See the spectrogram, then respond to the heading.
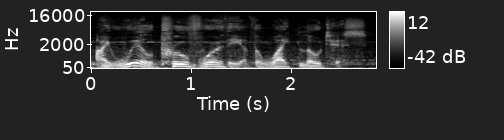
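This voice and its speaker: An actor playing an eager, respectful young monk pupil in a fighting video game, sincere in manner. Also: male voice, on the low side, lively intonation, unhurried, loud music behind the voice.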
